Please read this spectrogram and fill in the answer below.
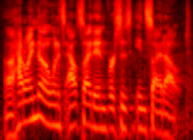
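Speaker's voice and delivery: ordinary talk, nothing marked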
